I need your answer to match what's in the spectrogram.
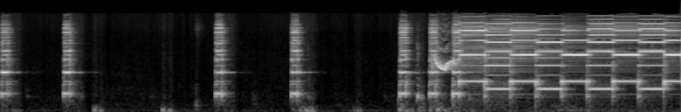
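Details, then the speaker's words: Burglar alarm panel's internal sounder in test mode, recorded with the window open: several sharp two-note chimes, then a loud sustained stepping tone held for seconds, audible through the whole house. The panel chime works properly. "keep that going for a bit you can actually hear it for the whole house and so that's the internal bullsey"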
